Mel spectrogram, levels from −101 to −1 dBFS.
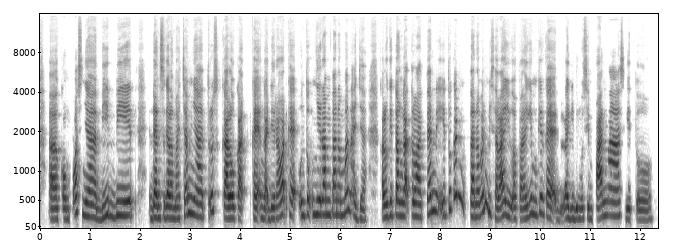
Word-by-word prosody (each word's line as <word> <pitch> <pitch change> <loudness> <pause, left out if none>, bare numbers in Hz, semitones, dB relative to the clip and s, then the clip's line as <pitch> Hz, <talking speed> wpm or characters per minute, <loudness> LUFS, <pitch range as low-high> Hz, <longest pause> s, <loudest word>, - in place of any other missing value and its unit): eee, 180 0 0
komposnya, 220 +3 0
bibit, 240 +3 0 0.2
dan 200 +1 +2
segala 200 -1 +3
macamnya. 220 +4 0
Terus 305 +8 -5
kalau 190 -5 +6
ka - - 0 0.2
kayak 195 0 0
nggak 180 - 0
dirawat, 200 +8 +1
kayak 320 - 0
untuk 240 +3 -2
nyiram 255 0 +1
tanaman 250 +6 -1
aja, 180 -5 -5 0.2
kalau 205 +2 +2
kita 240 +1 +1
nggak 235 +1 +2
telaten, 230 +7 +1
itu 270 0 -4
kan 295 0 +1 0.2
tanaman 220 +6 +1
bisa 205 - -1
layu. 225 -3 +2
Apalagi 190 +5 -2
mungkin 270 +2 -1
kayak 210 -5 0
d - - -7
lagi 190 -1 +1
di 180 - +1
musim 180 0 -5
panas 230 +4 +2
gitu. 175 -1 -5
220 Hz, 170 wpm, -24 LUFS, 190-250 Hz, 0.2 s, kalau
